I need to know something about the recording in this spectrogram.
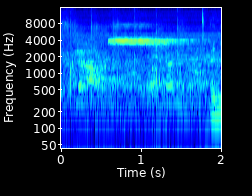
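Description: Volleyball referee's whistle: one steady, high-pitched blast of about a second, starting about half a second in. It signals the next serve.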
